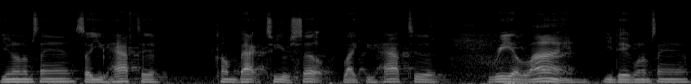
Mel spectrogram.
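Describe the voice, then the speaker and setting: A man's medium-pitched, monotone voice with flat intonation, at a moderate pace, with audible room echo. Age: 20s. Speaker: podcast guest. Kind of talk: casual chat.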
